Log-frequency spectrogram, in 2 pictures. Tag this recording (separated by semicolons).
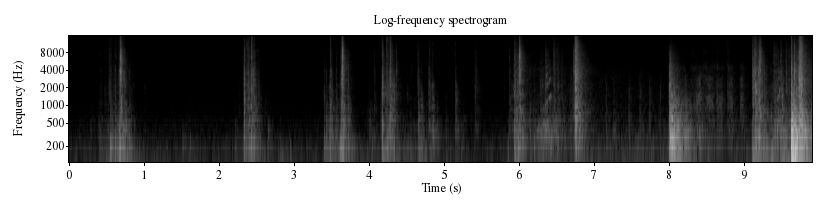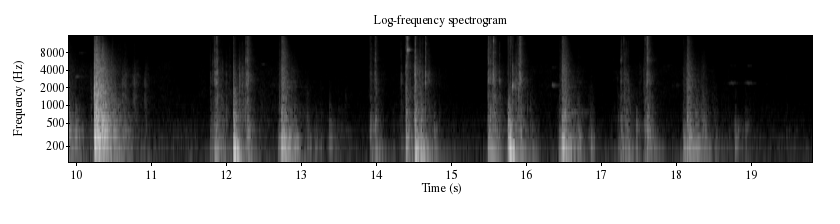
Closing; Closing-door; Door; Doors; door-nob; doornob; open; open-door; opening-door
